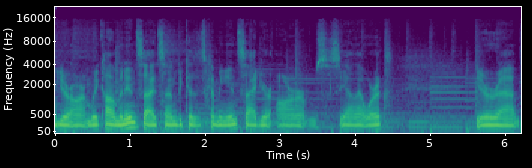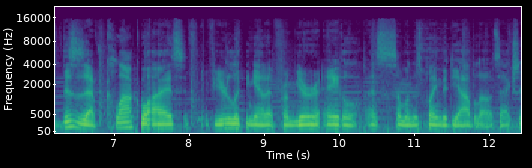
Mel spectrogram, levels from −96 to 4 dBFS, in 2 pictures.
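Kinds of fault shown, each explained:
Repeated packet loss (robotic sound): the stream kept losing or receiving late chunks of data, and each hole was patched by stretching the last received sound forward, with the next dropout following soon after. From 7.17 to 8.86 s, about a dozen brief holes, the longest 39 ms, leave roughly a sixth of the span patched. From 9.42 to 10.33 s, holes up to 48 ms cover nearly a fifth of the span. Both stretches come out choppy, with pieces missing.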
